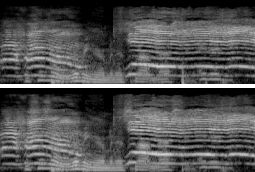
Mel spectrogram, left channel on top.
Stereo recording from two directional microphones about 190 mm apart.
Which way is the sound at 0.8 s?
30° right (ahead or behind).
